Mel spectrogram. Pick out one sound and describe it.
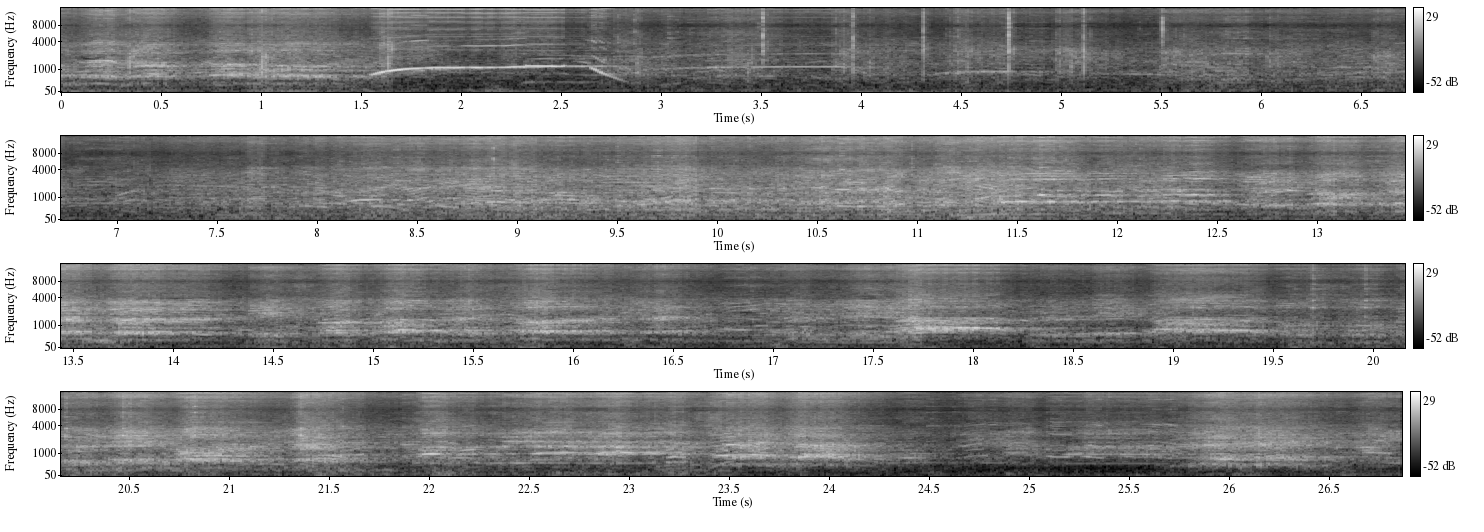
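A choir of women sings together in a large hall.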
